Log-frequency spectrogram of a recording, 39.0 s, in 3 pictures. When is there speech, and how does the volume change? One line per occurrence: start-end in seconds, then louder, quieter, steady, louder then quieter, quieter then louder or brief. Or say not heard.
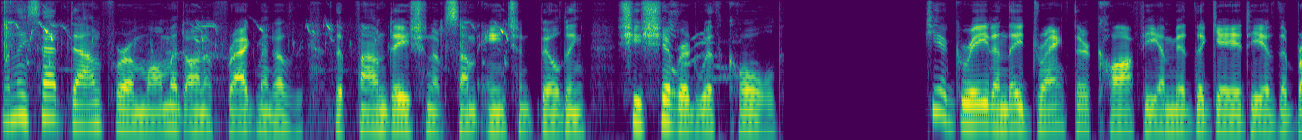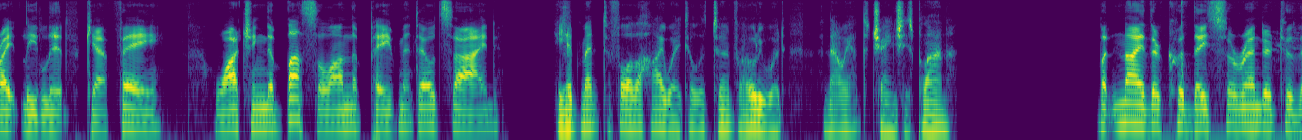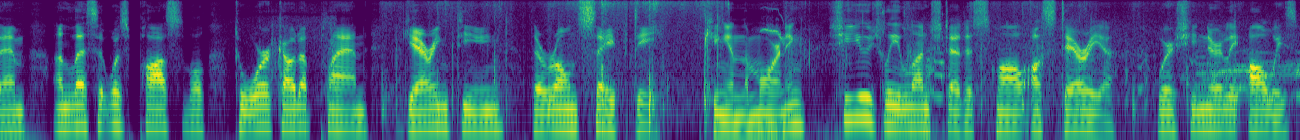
0.0-7.8 steady
9.2-22.6 steady
24.0-39.0 steady.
